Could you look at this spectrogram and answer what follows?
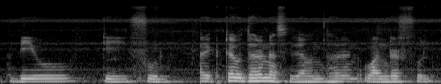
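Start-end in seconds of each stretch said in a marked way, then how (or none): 0.1-1.6 beautiful very slowly in three parts, বিউ, টি, ফুল; syllable by syllable. Shown as a demonstration. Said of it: "এটাকে আমরা তিনবারে". (Beautiful ধীরে তিন ভাগে ভেঙে বলা)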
